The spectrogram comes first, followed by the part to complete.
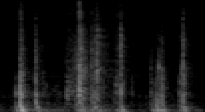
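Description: Hard plastic pieces of a Hot Wheels monster truck volcano playset knocking and clicking as they are pushed and fitted together, about seven sharp clicks at uneven intervals.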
